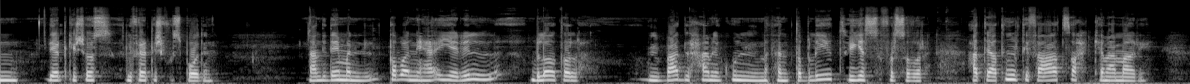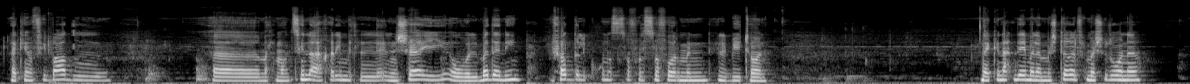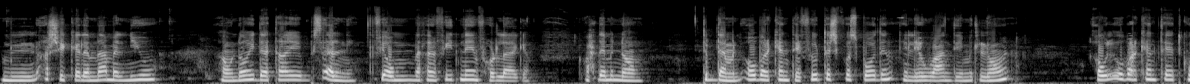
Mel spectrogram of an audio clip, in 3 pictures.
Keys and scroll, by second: 12.4 Escape, 17.5 Escape, 22.2 Escape.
